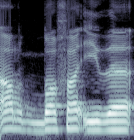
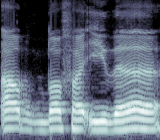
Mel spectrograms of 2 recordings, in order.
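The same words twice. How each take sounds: Both takes have the same delivery.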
